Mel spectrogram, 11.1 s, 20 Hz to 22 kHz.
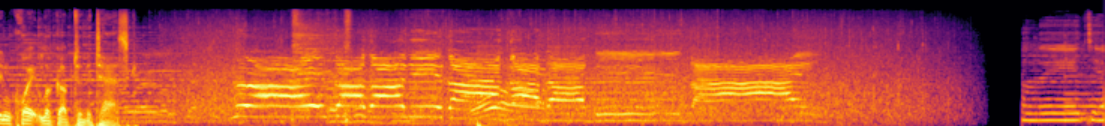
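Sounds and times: man calling out: 0:00.0 - 0:08.3
river water rushing and splashing: 0:00.1 - 0:09.9.

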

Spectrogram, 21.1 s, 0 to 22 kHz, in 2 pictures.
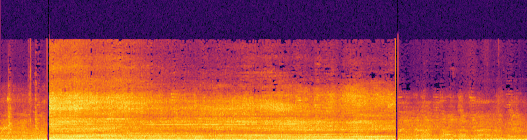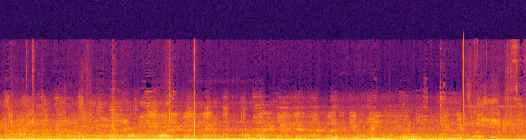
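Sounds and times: vehicle engine rumbling: 0:00.0 - 0:21.0.

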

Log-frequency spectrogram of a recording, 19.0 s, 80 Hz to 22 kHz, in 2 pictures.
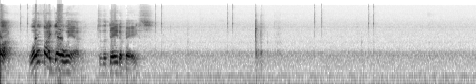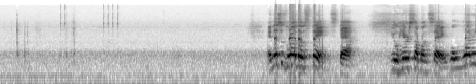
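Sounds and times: faint room hum: 0:00.0 - 0:19.0
mouse and keyboard clicks: 0:10.7 - 0:12.0.

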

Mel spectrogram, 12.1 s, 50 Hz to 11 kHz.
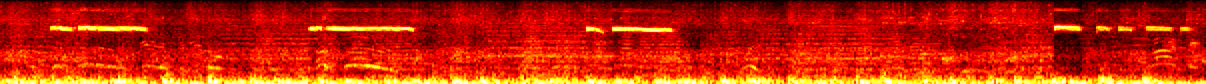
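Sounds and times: parade band music with heavy bass: 0:00.0 - 0:12.0
shrill whistle blown: 0:00.4 - 0:01.6, 0:03.0 - 0:04.3, 0:05.8 - 0:06.9, 0:10.5 - 0:12.0.

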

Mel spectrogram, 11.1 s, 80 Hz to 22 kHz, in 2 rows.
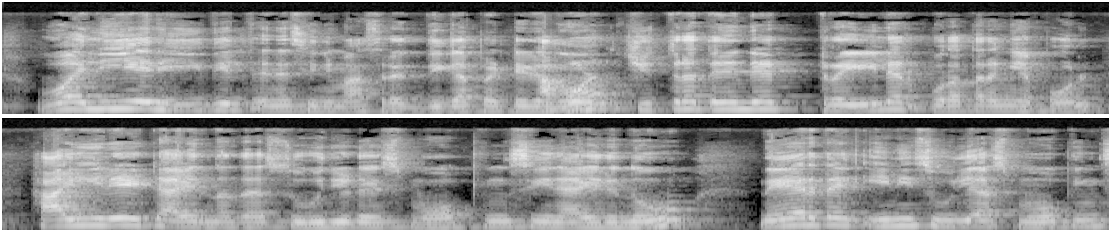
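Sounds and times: narrator talking: 0:02.4 - 0:03.4.

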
